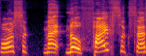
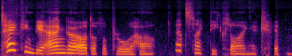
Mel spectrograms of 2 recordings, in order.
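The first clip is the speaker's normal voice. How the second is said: speaking in a whisper, lower and quieter; 7 semitones lower, 10 dB quieter than usual. Voicing a character who whispers a remark at the table: whispering. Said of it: "I'm actually whispering something".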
